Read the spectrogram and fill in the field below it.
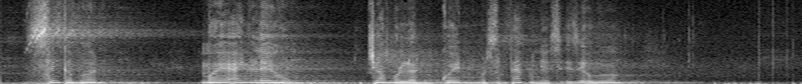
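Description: A young woman sings through a microphone and loudspeakers.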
